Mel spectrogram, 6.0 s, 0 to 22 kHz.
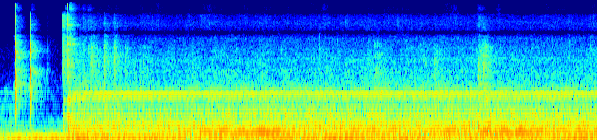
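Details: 2010 Chamberlain Whisper Drive 248739 1/2 HP belt-drive garage door opener, 120 V AC motor, running: couple of clicks, then low steady hum and faint whir, no grinding; unbelievably quiet, healthy.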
